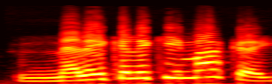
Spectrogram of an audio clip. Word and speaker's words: Mele Kalikimaka: Mele Kalikimaka. – Mele Kalikimaka, you got it.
